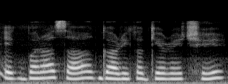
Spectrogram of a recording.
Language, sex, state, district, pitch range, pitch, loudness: Hindi, female, Arunachal Pradesh, Papum Pare, 260-285 Hz, 270 Hz, -12 LUFS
